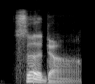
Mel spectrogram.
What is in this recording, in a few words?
"sirdar", British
